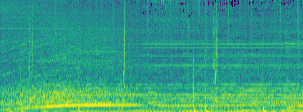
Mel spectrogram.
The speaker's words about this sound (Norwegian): Dette er fresnokka, og her fres vi ut profiler og litt. Andre sånne ting.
